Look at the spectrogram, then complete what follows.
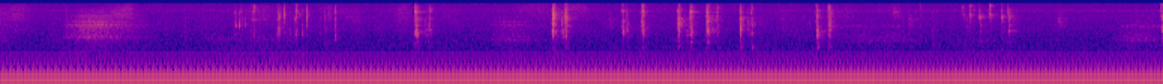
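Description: Scattered computer keyboard keystrokes and clicks as numbers are typed in, over a steady low electrical hum.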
